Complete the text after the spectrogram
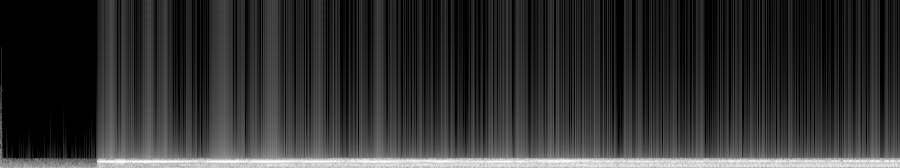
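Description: Small electric motors drone at a low, slowed-down pitch.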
